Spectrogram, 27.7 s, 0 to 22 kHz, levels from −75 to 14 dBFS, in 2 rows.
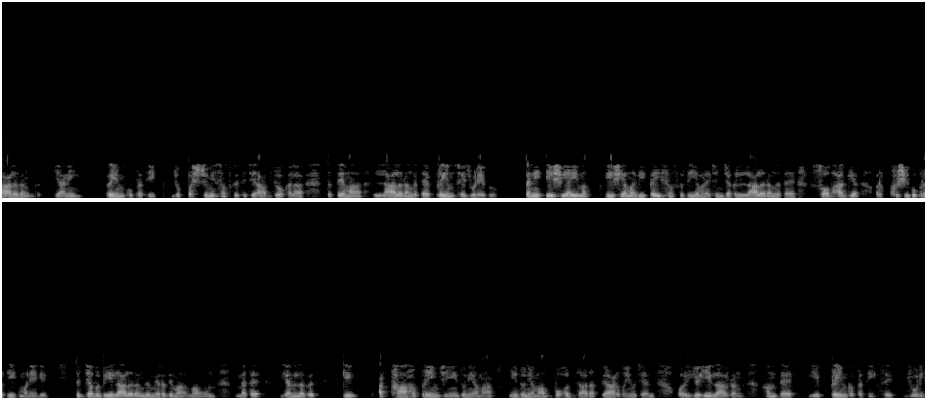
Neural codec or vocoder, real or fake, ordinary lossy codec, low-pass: vocoder, 44.1 kHz, 128 mel bands every 512 samples, BigVGAN v2; fake; AAC, 16 kbps; 19.8 kHz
